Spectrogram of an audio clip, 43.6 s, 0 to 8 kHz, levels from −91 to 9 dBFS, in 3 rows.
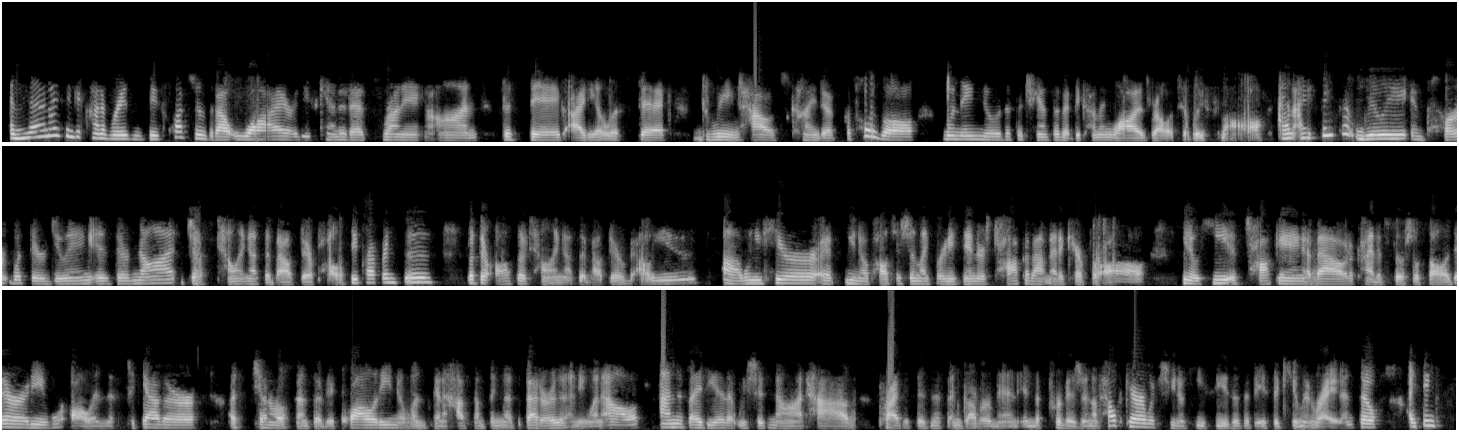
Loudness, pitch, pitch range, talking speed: -19 LUFS, 175 Hz, 155-215 Hz, 200 wpm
